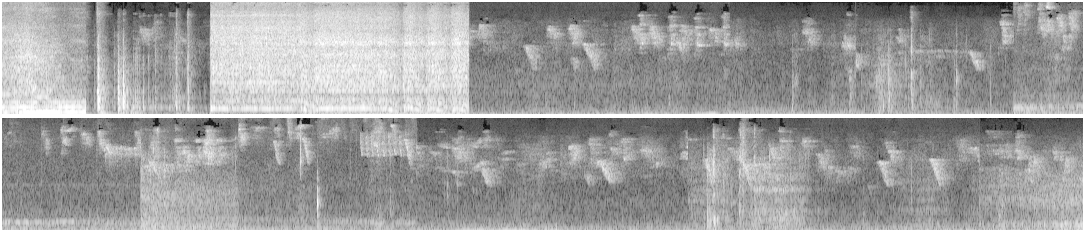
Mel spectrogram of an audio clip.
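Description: A loud, steady machine whir runs for about four seconds and cuts off suddenly. After it come faint clicks and taps of hands working a hot glue gun on a foam model wing, with faint bird chirps.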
